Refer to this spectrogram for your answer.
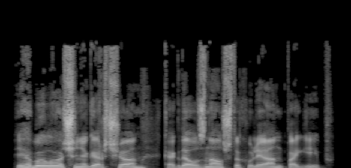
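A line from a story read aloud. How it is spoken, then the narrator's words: Dejected, sinking voice. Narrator (Russian): сказал отец Фернандо упавшим голосом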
